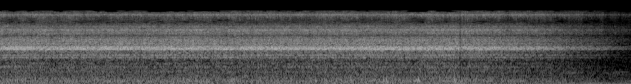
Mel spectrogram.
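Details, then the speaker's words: SKF 6309 deep groove ball bearing at 2,000 rpm under 20,000 N load, heard through an electronic stethoscope: smooth, even hiss with a steady high tone and no knocks or crackle, fading at the end; a healthy, undamaged bearing. "first let us listen to the sound made by a bearing in good undamaged condition"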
